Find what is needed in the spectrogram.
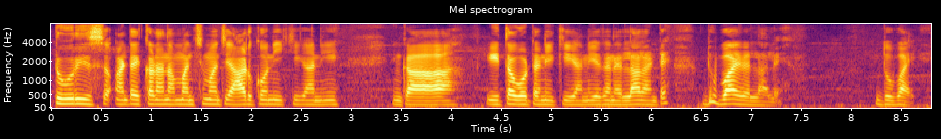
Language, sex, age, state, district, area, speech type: Telugu, male, 18-30, Telangana, Medchal, urban, spontaneous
